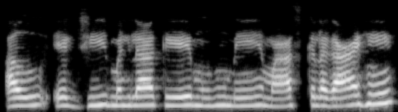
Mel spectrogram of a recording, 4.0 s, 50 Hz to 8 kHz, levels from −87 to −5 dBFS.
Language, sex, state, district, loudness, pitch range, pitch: Chhattisgarhi, female, Chhattisgarh, Jashpur, -17 LUFS, 215-230 Hz, 225 Hz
